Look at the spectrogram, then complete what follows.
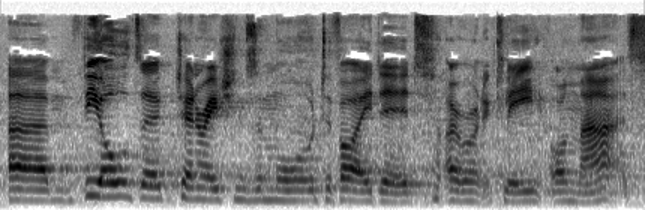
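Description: A woman's voice: fairly low pitch, fairly even intonation, moderate pace, background noise. A woman author answering interview questions thoughtfully, with many fillers and restarts. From Cyprus. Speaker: author guest.

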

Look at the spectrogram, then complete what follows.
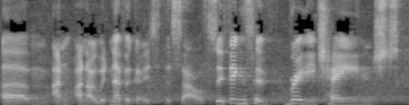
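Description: A woman's voice: on the low side, expressive, moderate pace, noisy background. A woman author answering interview questions thoughtfully, with many fillers and restarts. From Cyprus. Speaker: author guest.

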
